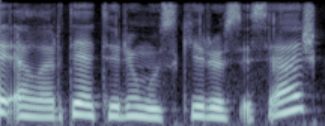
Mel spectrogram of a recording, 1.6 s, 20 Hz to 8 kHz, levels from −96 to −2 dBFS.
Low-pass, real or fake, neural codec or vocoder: 7.2 kHz; real; none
